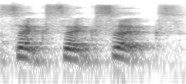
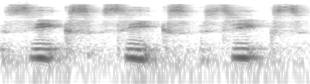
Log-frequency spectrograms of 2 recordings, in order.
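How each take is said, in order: First: The vowel in six sounds like 'sux'. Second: The vowel in six sounds like 'seeks'. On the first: The speaker calls it right. "I'm just a Kiwi" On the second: The speaker calls it wrong. "the Australians saying six, six, six, you are incorrect"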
